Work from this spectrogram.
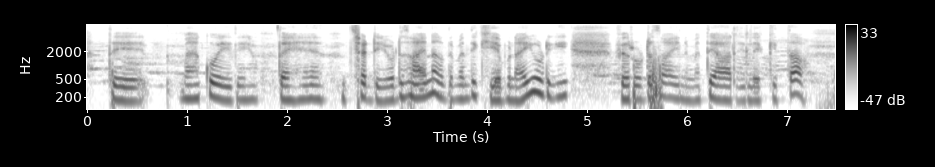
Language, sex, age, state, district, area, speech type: Dogri, female, 30-45, Jammu and Kashmir, Samba, urban, spontaneous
